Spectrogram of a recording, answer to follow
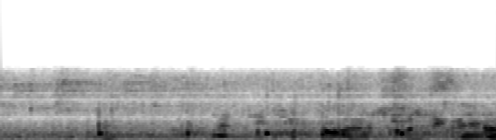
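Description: Shod horses' hooves clip-clopping on a paved road as a troop of cavalry horses passes at a walk. People are talking close by from about half a second in, and their voices are the loudest sound.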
